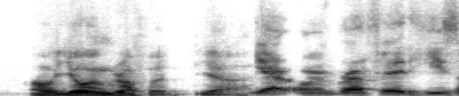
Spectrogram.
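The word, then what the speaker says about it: Ioan Gruffudd: I like him uh I'm gonna say his name wrong uh the original Mr Fantastic ion Gruff oh Yan Gruff yeah yeah ran Gruff he's on here um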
